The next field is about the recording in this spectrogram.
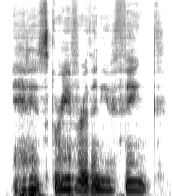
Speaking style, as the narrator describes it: Lan Xichen sighs

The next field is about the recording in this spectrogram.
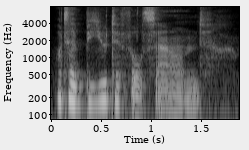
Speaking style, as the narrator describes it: Barak whispered against his lips

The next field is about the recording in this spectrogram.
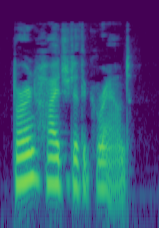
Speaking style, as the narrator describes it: Bucky said, flatly

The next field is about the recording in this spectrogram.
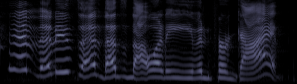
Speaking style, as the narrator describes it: she says again, laughing

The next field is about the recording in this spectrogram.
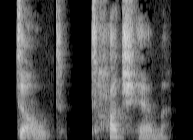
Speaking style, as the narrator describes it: Matt snarled, spitting out a mouthful of blood

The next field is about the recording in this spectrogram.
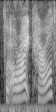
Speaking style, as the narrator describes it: Mike asked breathlessly as he jogged on

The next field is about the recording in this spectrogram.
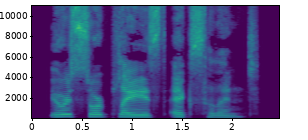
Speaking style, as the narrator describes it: Lan Wangji says stiffly

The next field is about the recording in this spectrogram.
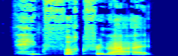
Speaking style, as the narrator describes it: the voice mutters

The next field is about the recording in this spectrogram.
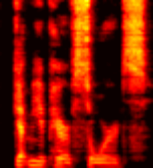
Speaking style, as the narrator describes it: Zuko says quietly

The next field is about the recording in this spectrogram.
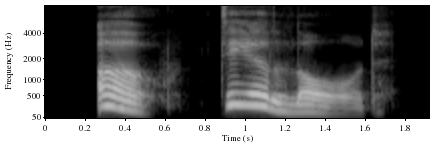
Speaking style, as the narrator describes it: Snape sighs

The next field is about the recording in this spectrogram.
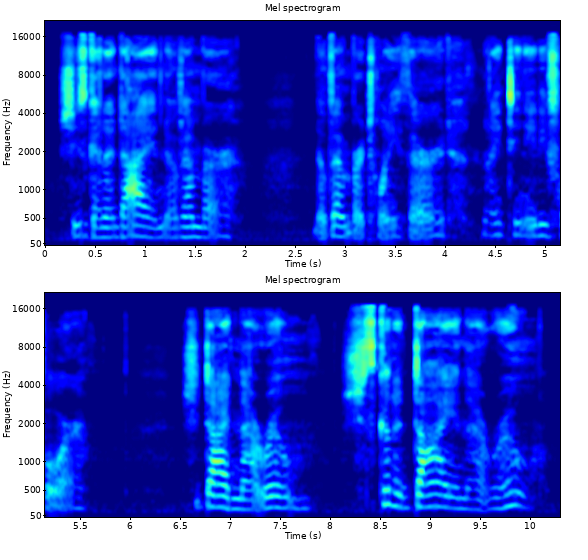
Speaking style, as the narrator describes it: John says quietly

